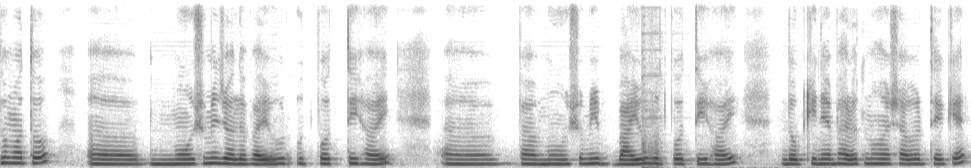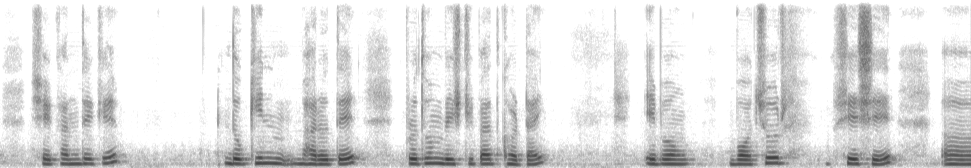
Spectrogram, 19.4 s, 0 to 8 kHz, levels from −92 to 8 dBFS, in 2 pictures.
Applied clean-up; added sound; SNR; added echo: neural separator model SepFormer DNS4.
